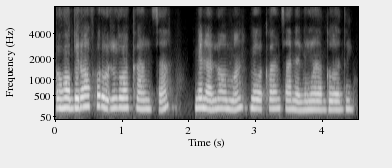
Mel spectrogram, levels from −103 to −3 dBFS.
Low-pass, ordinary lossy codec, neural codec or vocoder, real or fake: none; none; codec, 16 kHz, 1 kbps, FreqCodec, smaller model; fake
